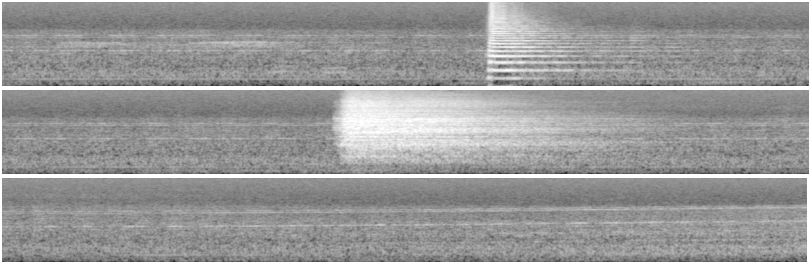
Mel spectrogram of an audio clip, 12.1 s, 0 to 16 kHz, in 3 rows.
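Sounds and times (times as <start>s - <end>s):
locomotive engine humming: 0.0s - 10.7s
locomotive horn toot: 2.4s - 3.2s
compressed air hissing: 5.7s - 7.6s.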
